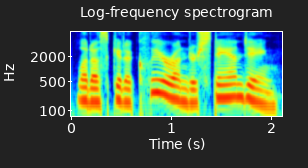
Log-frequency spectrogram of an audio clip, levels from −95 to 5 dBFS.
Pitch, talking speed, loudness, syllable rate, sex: 190 Hz, 170 wpm, -14 LUFS, 4.5 syllables/s, female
